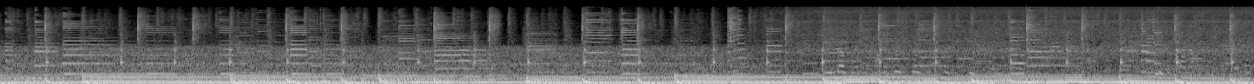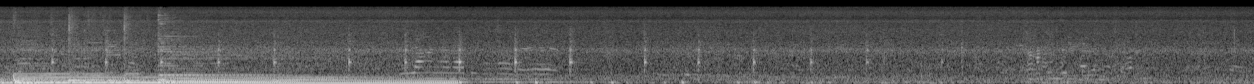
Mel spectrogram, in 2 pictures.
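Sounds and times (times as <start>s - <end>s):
music with heavy bass line: 0.0s - 18.6s
waterfall rushing: 0.0s - 25.0s.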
